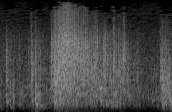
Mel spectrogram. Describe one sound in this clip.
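A heavy table crashes over onto the floor.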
